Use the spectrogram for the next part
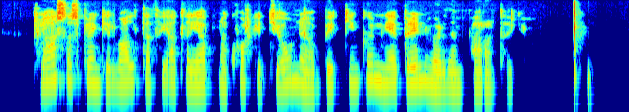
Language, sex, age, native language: Icelandic, female, 30-39, Icelandic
